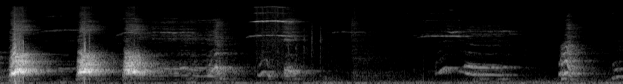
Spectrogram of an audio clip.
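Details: Dog with her newborn pups: three loud, sharp barks in quick succession, then softer yelps and thin, high squeaking whines.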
